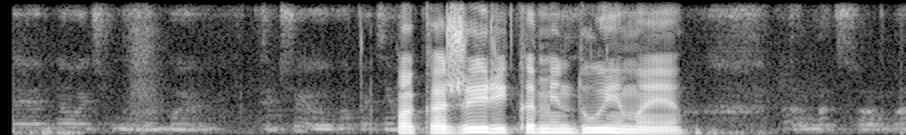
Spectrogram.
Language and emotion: Russian, angry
